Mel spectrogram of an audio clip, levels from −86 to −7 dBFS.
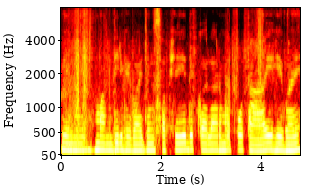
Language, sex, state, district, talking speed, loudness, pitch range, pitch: Chhattisgarhi, male, Chhattisgarh, Bilaspur, 125 wpm, -14 LUFS, 135-145 Hz, 140 Hz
